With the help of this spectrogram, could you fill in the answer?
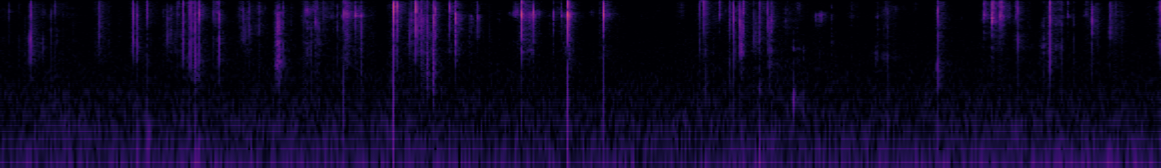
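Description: A string of small hollow cowrie seashells is held up by hand while long nails handle them and click the shells together. Quiet, bright, sharp clicks and dry rattles come in irregular bursts, with almost no low end and each click dying away instantly. The result is a crisp, scattered patter of shell-on-shell taps.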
